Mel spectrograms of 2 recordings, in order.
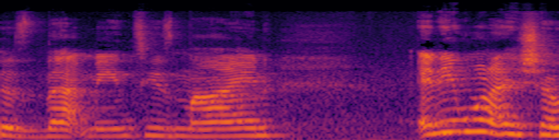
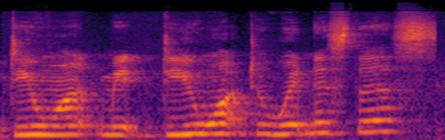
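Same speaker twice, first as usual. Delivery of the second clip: ordinary delivery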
